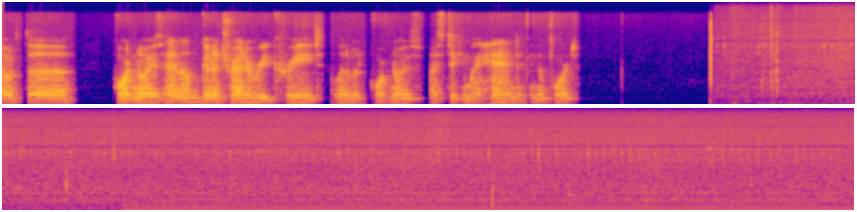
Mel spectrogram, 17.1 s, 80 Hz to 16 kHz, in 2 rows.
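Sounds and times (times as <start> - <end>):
subwoofer low test tone: 9.7 - 17.0.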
